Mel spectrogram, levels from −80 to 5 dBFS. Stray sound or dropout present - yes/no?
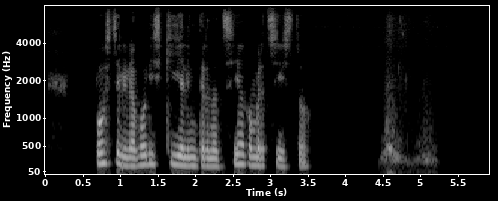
yes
